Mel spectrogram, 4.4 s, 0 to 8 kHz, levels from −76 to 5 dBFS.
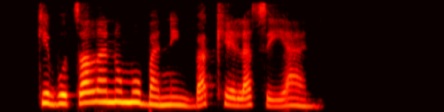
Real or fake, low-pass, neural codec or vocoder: fake; 7.2 kHz; codec, 16 kHz, 0.5 kbps, X-Codec, WavLM features, trained on Multilingual LibriSpeech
